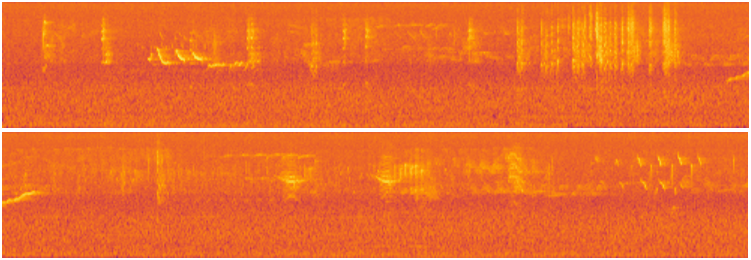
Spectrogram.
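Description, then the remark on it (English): A Wilson's Warbler sings bright, rapid chattering phrases amid other scattered bird chirps, over a steady rushing background like wind or running water. “I think that's more Wilson's Warbler.”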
